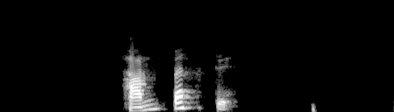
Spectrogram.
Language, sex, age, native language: Icelandic, male, 40-49, Icelandic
